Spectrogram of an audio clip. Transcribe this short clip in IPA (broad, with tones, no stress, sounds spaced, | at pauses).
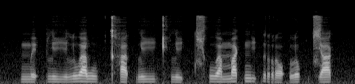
m e˨˩ ʔ p l iː˨˩ l u˧ a̯ w u˨˩ k̚ tʰ a˨˩ t̚ l iː˧ kʰ l i˨˩ ʔ t͡ɕʰ u˧ a̯ m a˦˥ k̚ ŋ i˦˥ ʔ r ɔ˨˩ ʔ l o˥˩ k̚ t͡ɕ a˦˥ k̚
